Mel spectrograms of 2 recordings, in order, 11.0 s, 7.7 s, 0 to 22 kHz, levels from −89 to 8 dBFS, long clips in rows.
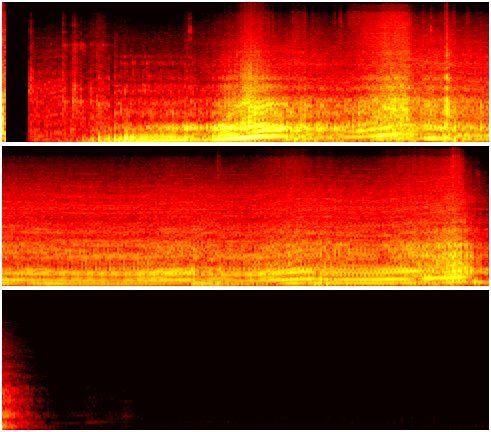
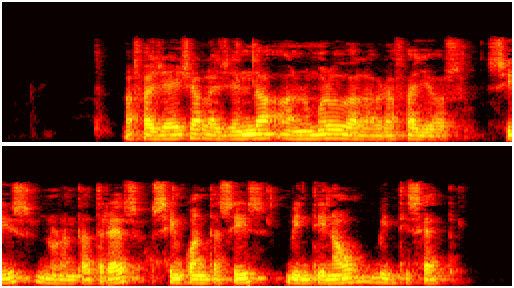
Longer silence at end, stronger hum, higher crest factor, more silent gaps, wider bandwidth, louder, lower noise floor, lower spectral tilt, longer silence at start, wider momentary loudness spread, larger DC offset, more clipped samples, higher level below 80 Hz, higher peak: first, 3.6 s vs 0.4 s; neither; about the same, 16 dB vs 16 dB; neither; first, 16.5 kHz vs 8 kHz; first, -14 LUFS vs -19 LUFS; first, -85 dBFS vs -72 dBFS; first, -7.5 dB/octave vs -5 dB/octave; second, 0.2 s vs 0.9 s; first, 16 LU vs 7 LU; neither; first, 0.6% vs under 0.1%; first, -30 dBFS vs -54 dBFS; about the same, 0 dBFS vs -2 dBFS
